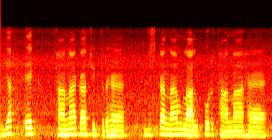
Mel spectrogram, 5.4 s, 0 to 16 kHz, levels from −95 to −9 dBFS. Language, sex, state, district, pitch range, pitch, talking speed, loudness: Hindi, male, Jharkhand, Ranchi, 125-150 Hz, 135 Hz, 120 wpm, -16 LUFS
